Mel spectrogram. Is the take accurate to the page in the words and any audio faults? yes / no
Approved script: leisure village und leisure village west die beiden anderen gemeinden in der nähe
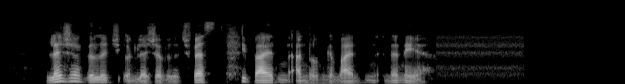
yes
